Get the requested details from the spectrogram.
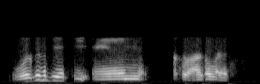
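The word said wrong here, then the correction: Korologos: Gallery. I'm sure I'm saying that wrong. – I think it's Ann Coralogos, I think, the gallery. – Coralogos.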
